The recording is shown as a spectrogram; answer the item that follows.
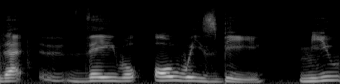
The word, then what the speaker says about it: mu: a lot like an m um but this is a greek letter um it's pronounced mu and that's your coefficient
